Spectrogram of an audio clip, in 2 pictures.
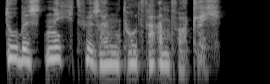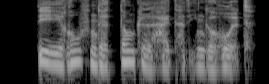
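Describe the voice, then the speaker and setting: A male narrator voicing a dwarf priest who speaks in a measured, formal way. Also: on the high side, animated, a little mellow, slightly rough. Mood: solemn.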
